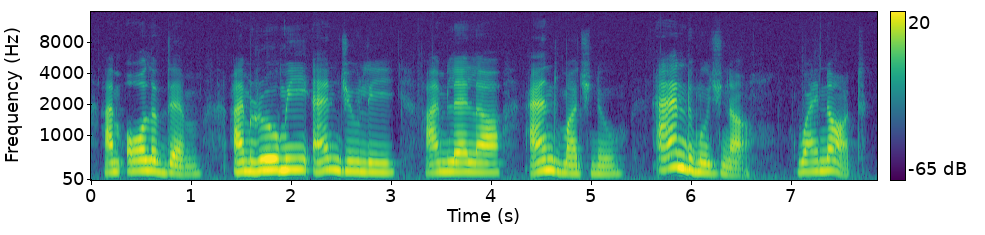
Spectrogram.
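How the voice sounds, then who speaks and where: A woman speaks with an Indian accent at a medium pitch. Her pitch varies in an ordinary way. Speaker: author reading own novel. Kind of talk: audiobook reading.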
